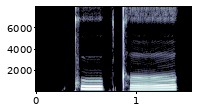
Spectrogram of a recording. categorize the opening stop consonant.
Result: aspirated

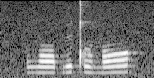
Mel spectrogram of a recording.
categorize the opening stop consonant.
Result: plain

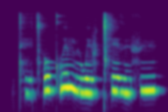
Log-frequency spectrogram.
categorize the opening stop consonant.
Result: aspirated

